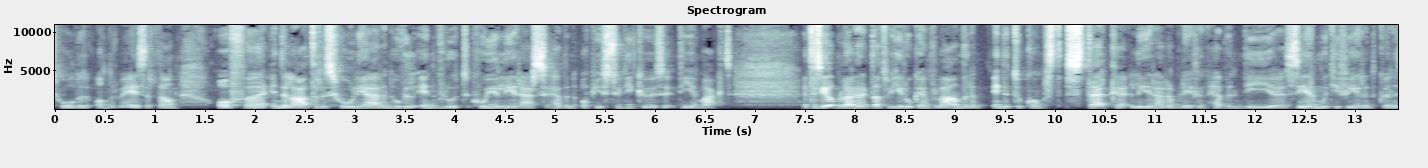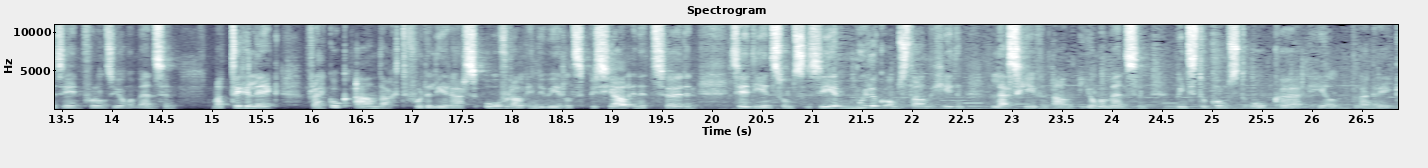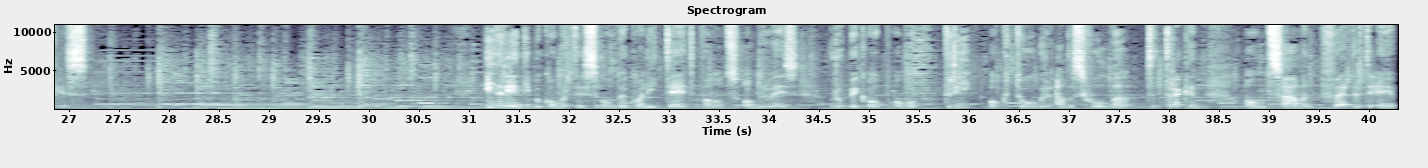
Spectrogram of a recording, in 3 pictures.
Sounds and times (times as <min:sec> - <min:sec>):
Speech: 0:00.0 - 0:06.8, 0:07.6 - 0:27.3, 0:31.2 - 0:40.2
Music: 0:19.4 - 0:40.2.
